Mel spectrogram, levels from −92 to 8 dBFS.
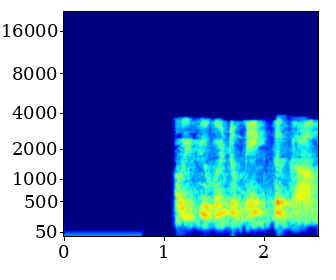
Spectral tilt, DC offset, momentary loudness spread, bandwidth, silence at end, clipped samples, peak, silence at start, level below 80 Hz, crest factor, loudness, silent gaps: -8.5 dB/octave; under 0.1%; 6 LU; 4 kHz; 0 s; under 0.1%; -8 dBFS; 1.1 s; -80 dBFS; 18 dB; -25 LUFS; none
